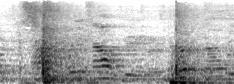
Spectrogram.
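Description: Two strikes landing on Muay Thai pads held by a trainer, a little over a second apart, the second the louder.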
